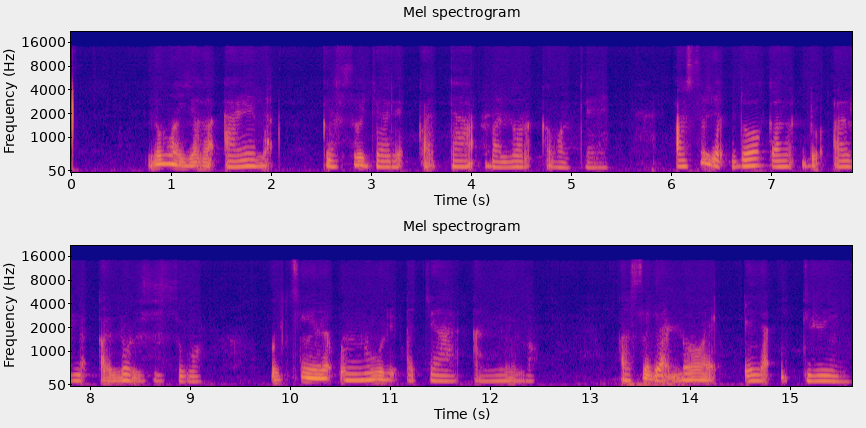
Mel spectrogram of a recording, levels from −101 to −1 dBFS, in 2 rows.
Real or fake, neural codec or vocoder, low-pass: fake; codec, 44.1 kHz, 2.6 kbps, SNAC; 14.4 kHz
